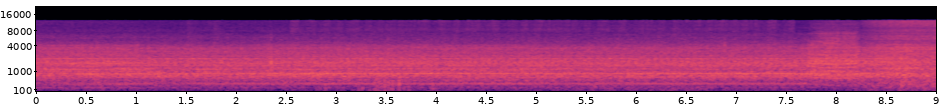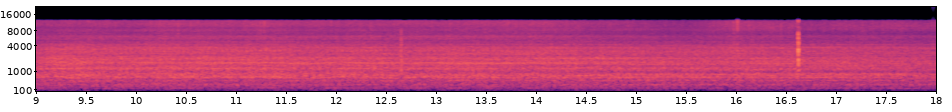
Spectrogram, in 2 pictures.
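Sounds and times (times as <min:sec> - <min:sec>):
flail mower cutting grass: 0:07.9 - 0:18.0.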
